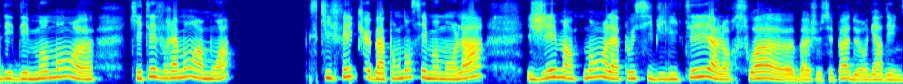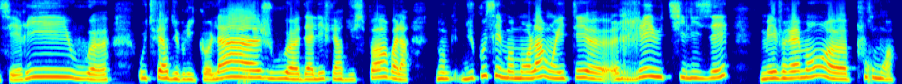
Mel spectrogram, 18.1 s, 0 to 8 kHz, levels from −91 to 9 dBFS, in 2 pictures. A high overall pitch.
Yes: high, 220 Hz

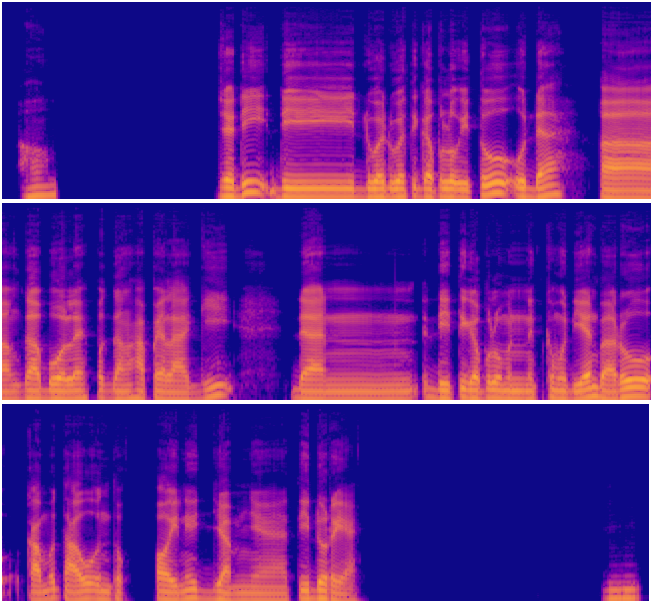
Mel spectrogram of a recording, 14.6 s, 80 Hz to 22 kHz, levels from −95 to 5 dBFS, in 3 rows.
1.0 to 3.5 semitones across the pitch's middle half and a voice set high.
No: narrow, 2.5 semitones; low, 115 Hz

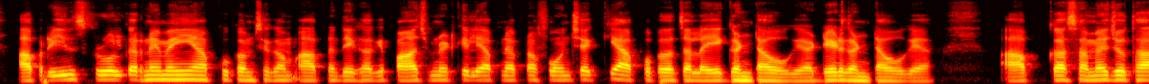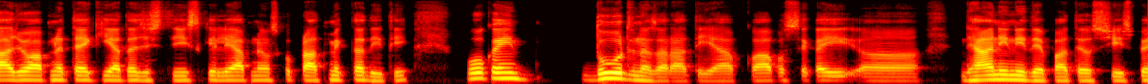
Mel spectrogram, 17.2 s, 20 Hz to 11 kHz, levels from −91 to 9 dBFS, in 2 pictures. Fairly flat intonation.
Yes: narrow, 2.3 semitones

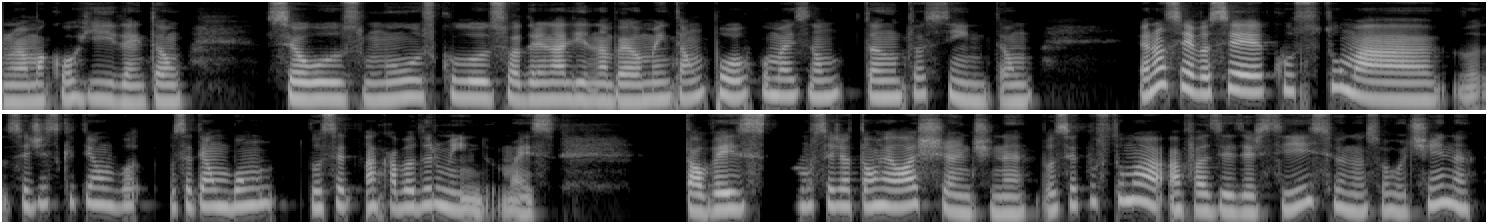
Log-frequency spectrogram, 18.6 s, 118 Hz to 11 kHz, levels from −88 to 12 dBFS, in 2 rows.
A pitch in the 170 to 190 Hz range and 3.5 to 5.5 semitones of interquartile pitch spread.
No: high, 210 Hz; average, 3.8 semitones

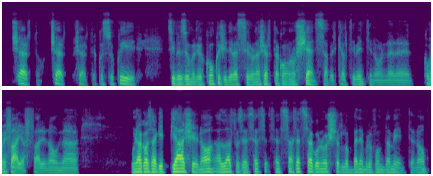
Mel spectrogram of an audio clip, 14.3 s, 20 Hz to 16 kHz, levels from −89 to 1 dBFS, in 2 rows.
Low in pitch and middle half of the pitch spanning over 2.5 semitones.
Yes: low, 115 Hz; average, 2.9 semitones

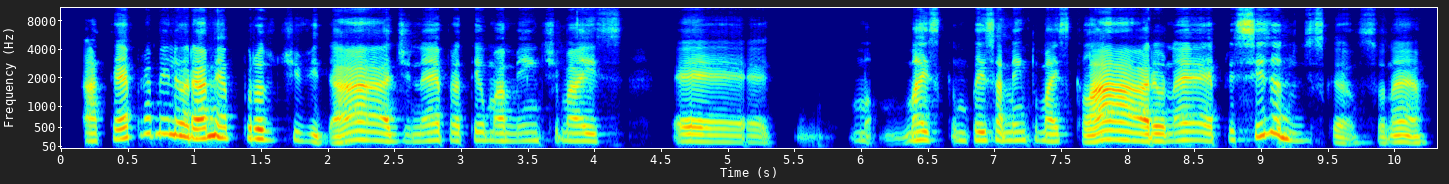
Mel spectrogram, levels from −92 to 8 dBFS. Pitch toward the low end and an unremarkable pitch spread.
No: high, 190 Hz; average, 3.6 semitones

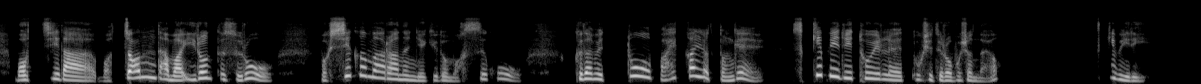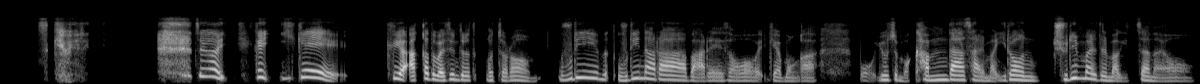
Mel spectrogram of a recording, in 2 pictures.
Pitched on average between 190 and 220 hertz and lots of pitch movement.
Yes: high, 215 Hz; wide, 7.2 semitones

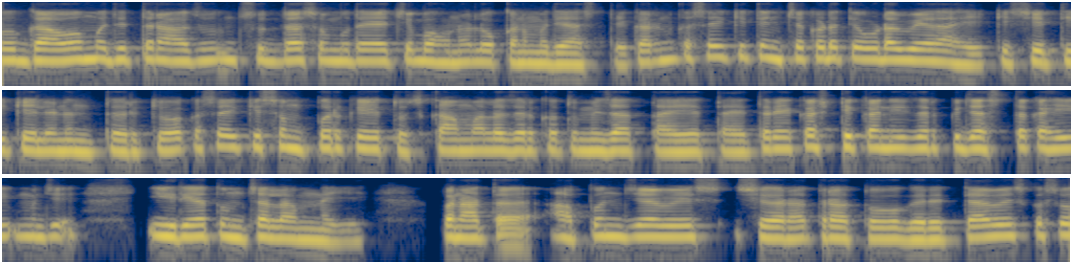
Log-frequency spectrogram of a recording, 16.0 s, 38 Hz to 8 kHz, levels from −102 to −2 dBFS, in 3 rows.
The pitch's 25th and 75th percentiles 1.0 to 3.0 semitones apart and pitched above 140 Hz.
Yes: narrow, 2.6 semitones; high, 190 Hz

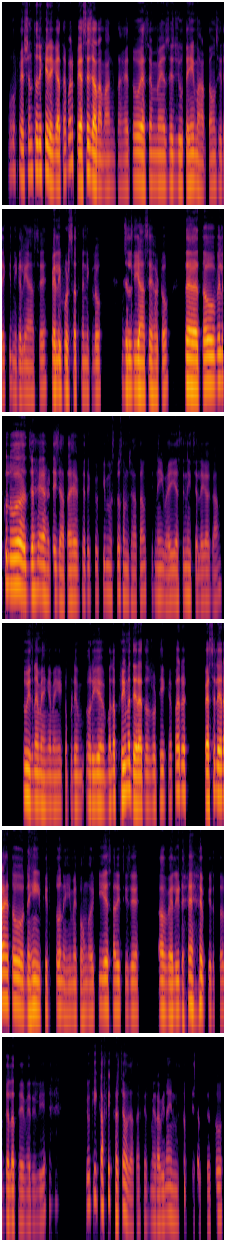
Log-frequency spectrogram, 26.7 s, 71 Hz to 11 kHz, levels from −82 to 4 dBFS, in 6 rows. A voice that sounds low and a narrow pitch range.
Yes: low, 125 Hz; narrow, 2.3 semitones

